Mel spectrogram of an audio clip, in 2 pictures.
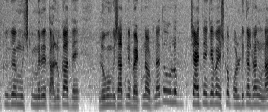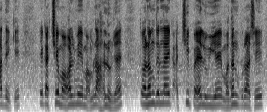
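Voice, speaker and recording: A man with a high, forceful, bright voice. He explains things at length as a community representative, with faint city noise behind him. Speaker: community leader, social worker. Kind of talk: explanatory interview answer.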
